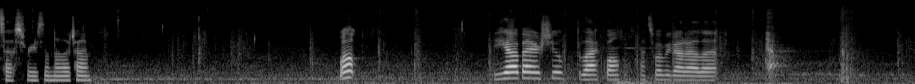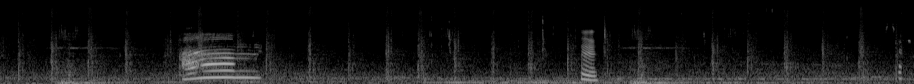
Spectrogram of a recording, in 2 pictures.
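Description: Footsteps patter quickly on sand.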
